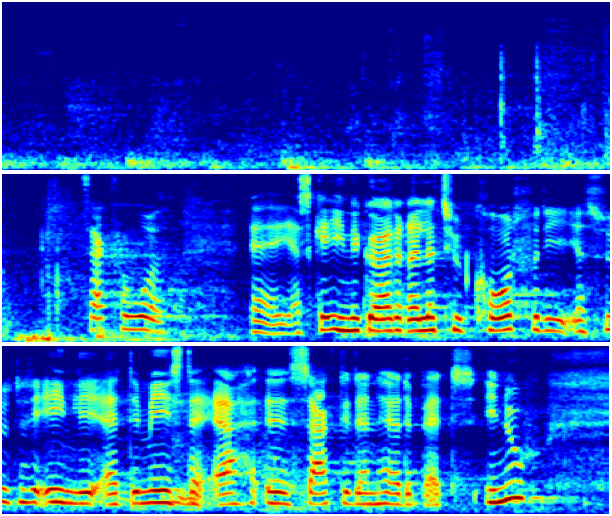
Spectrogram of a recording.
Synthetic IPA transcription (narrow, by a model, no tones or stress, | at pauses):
t͡sʰɑ̈ɡ̥fɒ̽o̝ːɐ̰ð̩ˠjɑ̈ɪsɡ̥æe̝̰ːnliɡ̥ɶːɐɾe̝ʁelæt͡sʰḭʊd̥̚kʰɒːd̥fɒ̽d̥ḭːjɑ̈ɪsynse̝̰ːnliʔæd̥e̝me̝̰ːsd̥əʔæɐsɑ̈ɡ̥̚d̥id̥enheɐ̰d̥e̝b̥æd̥inu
